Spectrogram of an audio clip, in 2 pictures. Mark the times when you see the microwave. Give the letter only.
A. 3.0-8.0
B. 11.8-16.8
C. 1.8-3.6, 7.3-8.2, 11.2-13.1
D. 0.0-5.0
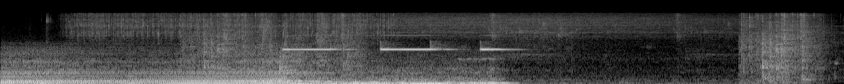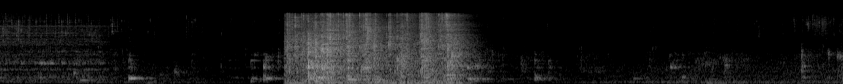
D.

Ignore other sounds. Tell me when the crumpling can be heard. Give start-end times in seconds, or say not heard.
1.8-3.6, 7.3-8.2, 11.2-13.1.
